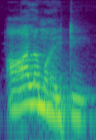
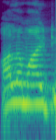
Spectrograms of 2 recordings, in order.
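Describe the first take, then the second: First: The first vowel is long, like 'aal'. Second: The first vowel is short, like 'al'. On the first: The speaker calls it right. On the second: The speaker calls it wrong. "अलमाइटी नहीं"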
